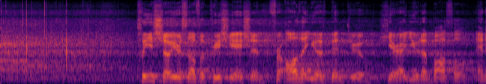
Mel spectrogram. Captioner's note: cheering and applause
